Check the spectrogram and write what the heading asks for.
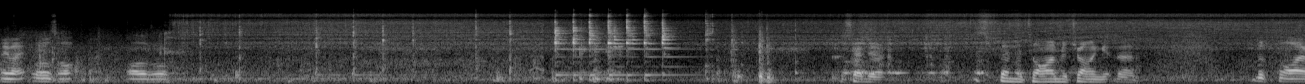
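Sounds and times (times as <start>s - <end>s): vegetables sizzling in hot oil: 1.7s - 13.0s
metal spoon clinking against bowl: 3.2s - 4.2s, 5.1s - 7.2s.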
